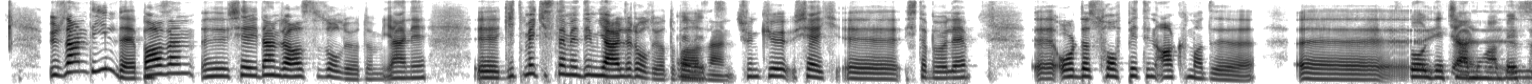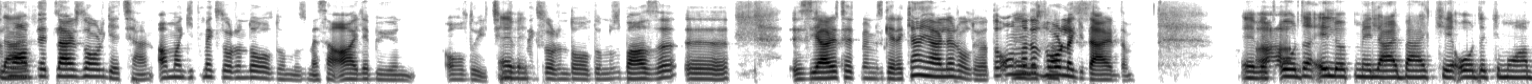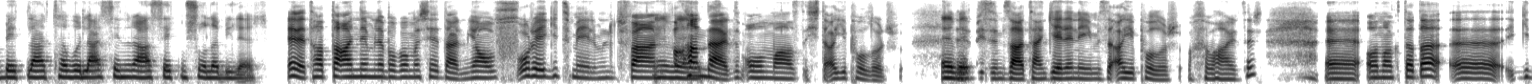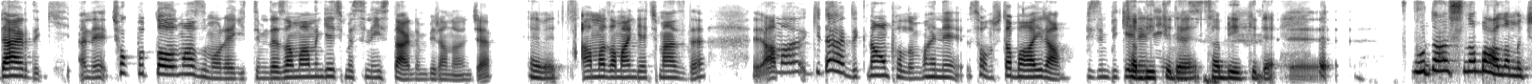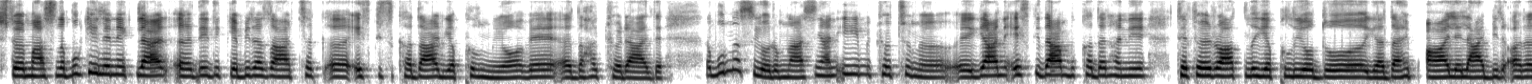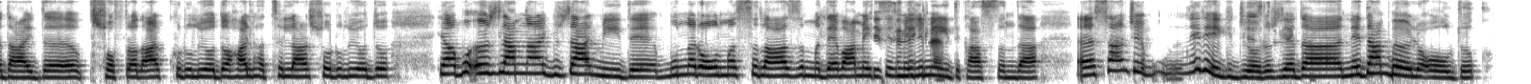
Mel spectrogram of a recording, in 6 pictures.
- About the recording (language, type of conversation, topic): Turkish, podcast, Bayramları evinizde nasıl geçirirsiniz?
- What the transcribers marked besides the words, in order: lip smack; other background noise; laughing while speaking: "falan"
